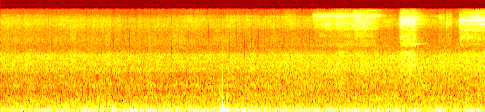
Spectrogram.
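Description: Freight train of open-top wagons rolling past with a steady low rumble from the wheels on the rails. There is one heavy thump about four and a half seconds in, and high-pitched wheel squeal comes and goes in the second half.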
